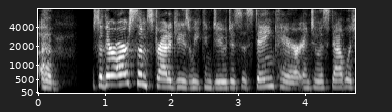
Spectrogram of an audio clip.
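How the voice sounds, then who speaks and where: A woman speaks at a moderate pace in an ordinary speaking voice, her fairly high pitch moving with ordinary variation. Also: quiet background. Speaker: professor and webinar presenter. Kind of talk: webinar presentation. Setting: online webinar.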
